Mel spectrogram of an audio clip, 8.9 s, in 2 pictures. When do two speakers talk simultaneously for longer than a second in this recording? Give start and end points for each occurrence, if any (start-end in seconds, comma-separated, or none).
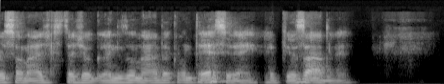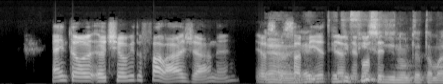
7.1-8.3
